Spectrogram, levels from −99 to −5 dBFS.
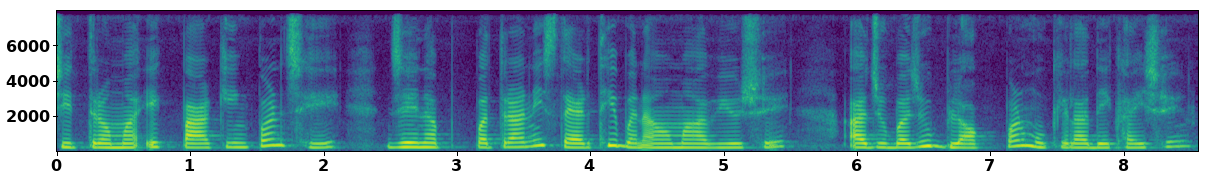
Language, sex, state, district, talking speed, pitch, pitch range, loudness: Gujarati, female, Gujarat, Valsad, 120 wpm, 235 Hz, 225-265 Hz, -19 LUFS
